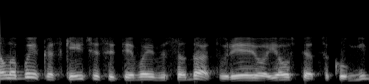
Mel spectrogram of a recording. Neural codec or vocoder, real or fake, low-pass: none; real; 3.6 kHz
